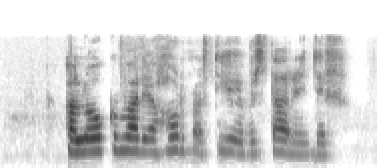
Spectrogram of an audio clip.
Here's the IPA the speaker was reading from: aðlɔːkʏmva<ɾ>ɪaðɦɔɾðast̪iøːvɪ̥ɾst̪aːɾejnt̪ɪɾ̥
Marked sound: correct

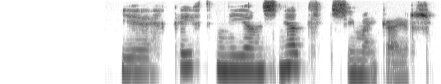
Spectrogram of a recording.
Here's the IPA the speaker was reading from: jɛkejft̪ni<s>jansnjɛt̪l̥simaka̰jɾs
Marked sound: incorrect: none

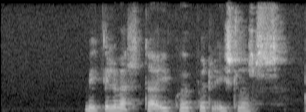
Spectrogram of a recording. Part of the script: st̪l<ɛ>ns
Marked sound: incorrect: a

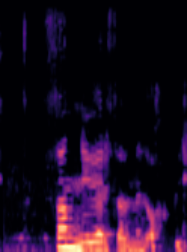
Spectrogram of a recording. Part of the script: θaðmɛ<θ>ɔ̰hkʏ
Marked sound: incorrect: ð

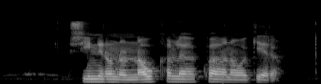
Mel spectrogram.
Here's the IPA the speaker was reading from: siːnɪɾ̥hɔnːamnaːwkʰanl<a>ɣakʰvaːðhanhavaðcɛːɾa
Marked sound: incorrect: ɛ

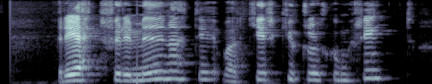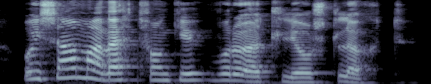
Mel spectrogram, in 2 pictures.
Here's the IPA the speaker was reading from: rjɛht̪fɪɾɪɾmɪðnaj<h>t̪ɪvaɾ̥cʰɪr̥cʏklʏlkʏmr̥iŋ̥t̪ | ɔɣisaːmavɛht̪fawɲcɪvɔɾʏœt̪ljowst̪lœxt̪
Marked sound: correct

